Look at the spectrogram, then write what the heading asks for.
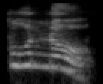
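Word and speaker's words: পুনঃ: were saying p-u-n-h-a yeah it's pronounced it's it's difficult it's puno try pronouncing it as an H aspirated at the end who know no no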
